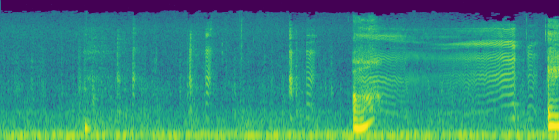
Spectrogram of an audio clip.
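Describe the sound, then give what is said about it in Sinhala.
A baby cries in short, rising wails, with one loud cry partway through and another starting at the very end, over a steady low rumbling background. “බබා මායෙන් අඩන්න ගත්තේ.”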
